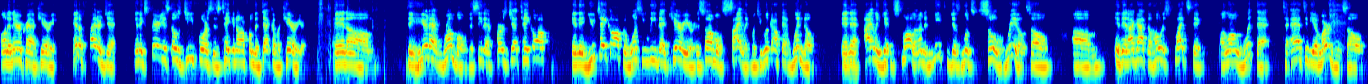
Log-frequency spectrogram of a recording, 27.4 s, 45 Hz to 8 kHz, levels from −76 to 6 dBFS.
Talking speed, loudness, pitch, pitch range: 185 wpm, -22 LUFS, 165 Hz, 145-195 Hz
